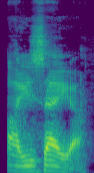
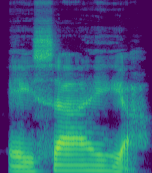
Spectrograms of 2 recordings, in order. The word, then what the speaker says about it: Isaiah: When you come to where the dot appears, you're going to prolong that sound before you continue to the next. So it's almost like beginning soft down, a sigh, yeah. You notice? Hi, yeah. Isaiah. Pause, prolong, and then each of this is pronounced.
